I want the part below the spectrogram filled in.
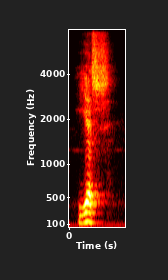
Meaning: yay (exclamation of happiness or enthusiasm)
- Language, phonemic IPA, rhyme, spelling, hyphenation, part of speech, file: Dutch, /jɛs/, -ɛs, yes, yes, interjection, Nl-yes.ogg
